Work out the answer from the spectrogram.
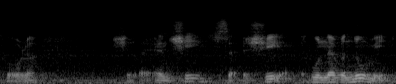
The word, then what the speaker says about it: Kowler: In French it's pronounced Kohler.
